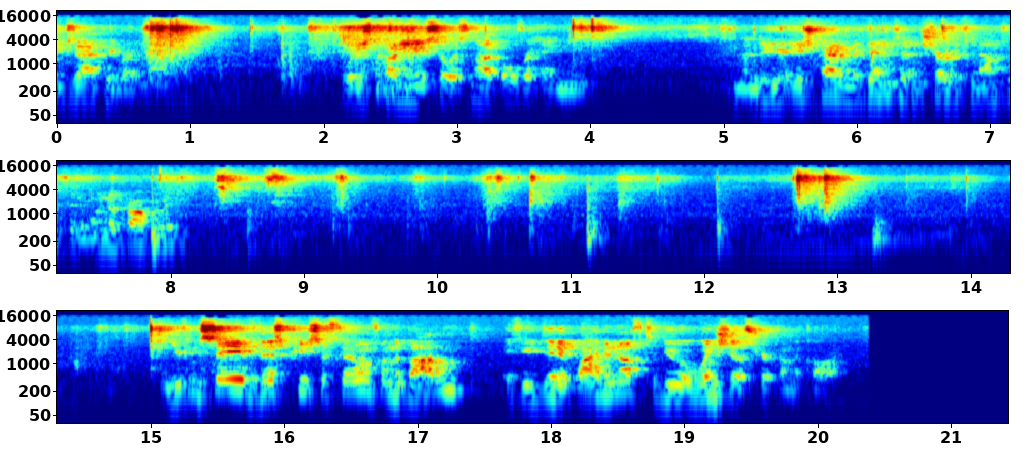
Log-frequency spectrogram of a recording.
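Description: A young man talks calmly and explains, close by.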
